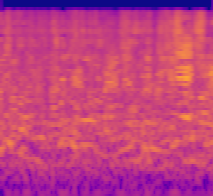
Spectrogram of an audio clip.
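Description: Several people talking over one another: crowd chatter in the street.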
